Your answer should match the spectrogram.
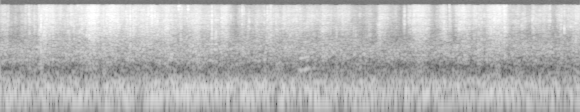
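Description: Footsteps rustling through dry fallen leaves, a string of short crunches over a steady low rumble.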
